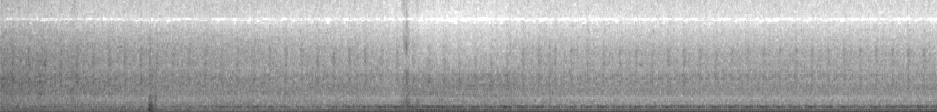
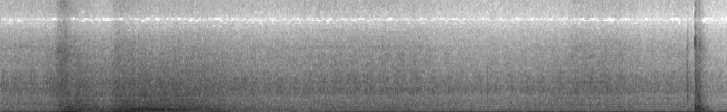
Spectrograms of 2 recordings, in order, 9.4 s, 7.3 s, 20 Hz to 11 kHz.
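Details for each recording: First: 1976 Corvette engine with solid roller lifters on a hydraulic roller cam, warm idle after a heat cycle (about 200, thermostat open), valve lash reset from 10 to 5 thousandths; light fast uneven ticking remains but quieter than before, pushrods rubbing their guide plates. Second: V8 with solid roller lifters, warmed up (about 200°) after valve lash adjustment and a guide plate fix for the valve-train noise: after a blip it settles into a steady even idle, with slight noise on the passenger side. Normal idle.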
